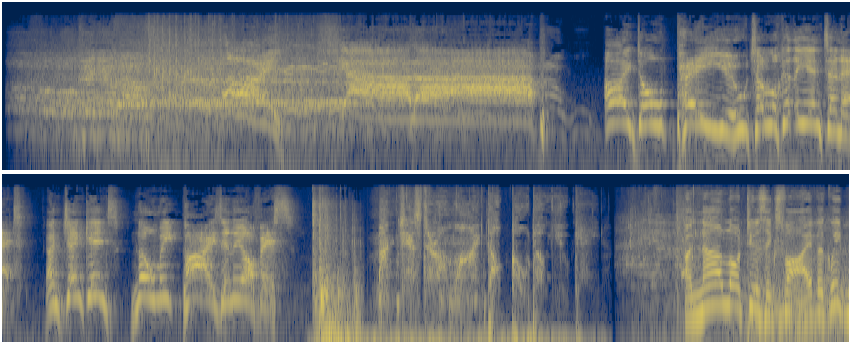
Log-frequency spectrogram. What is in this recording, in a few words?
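Character, voices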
